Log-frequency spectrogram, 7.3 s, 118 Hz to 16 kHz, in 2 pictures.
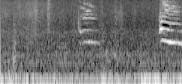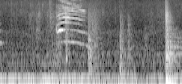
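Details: Kittens of floofy tabby Gaia, born March 14, 2017, at bedtime play indoors; three high thin kitten mews, each a rising-then-falling cry, roughly every one and a half seconds, a soft thump near the end, low room hum throughout.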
